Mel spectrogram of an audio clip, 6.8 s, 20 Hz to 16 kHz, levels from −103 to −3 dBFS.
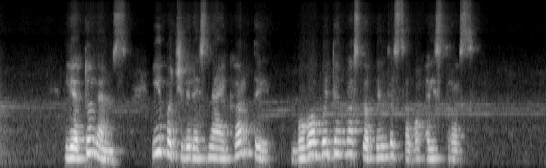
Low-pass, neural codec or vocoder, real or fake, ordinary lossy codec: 14.4 kHz; codec, 44.1 kHz, 7.8 kbps, DAC; fake; Opus, 24 kbps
